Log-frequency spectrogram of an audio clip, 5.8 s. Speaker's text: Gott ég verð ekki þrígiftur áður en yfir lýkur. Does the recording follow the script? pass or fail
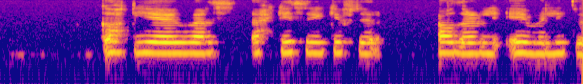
pass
